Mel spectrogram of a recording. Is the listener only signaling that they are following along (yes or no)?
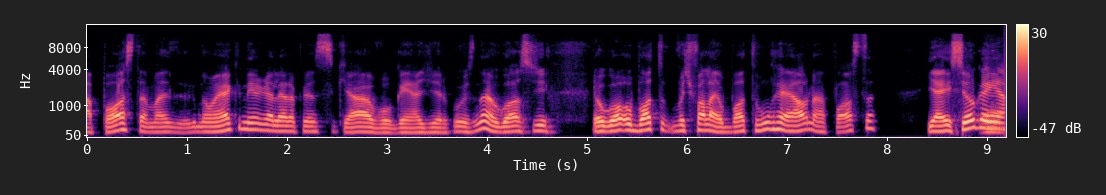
yes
